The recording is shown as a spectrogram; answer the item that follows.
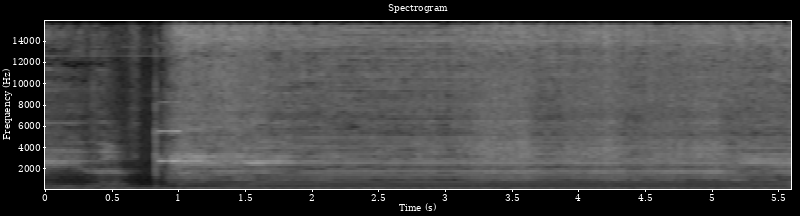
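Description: Brio Beardscape Pro beard and hair trimmer running without its guard for a close shave, a steady, loud electric buzz with a strong hum that starts after a short click and holds without a break.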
